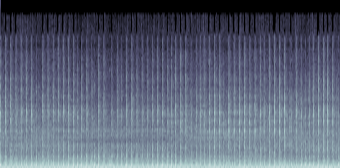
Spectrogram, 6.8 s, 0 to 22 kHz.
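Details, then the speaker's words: Circa 1965–67 Yamaha YJ2 (Campus/Riverside 60) 60cc two-stroke, oil-loaded and still clearing, small leak probably from a seal: fast crisp crackle at steady fast idle, firing evenly, no piston slap; normal running. "so it's got a lot of oil in it going to take a little time to clear all that out but it really does sound pretty good it's uh I just don't hear a piston slap at"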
